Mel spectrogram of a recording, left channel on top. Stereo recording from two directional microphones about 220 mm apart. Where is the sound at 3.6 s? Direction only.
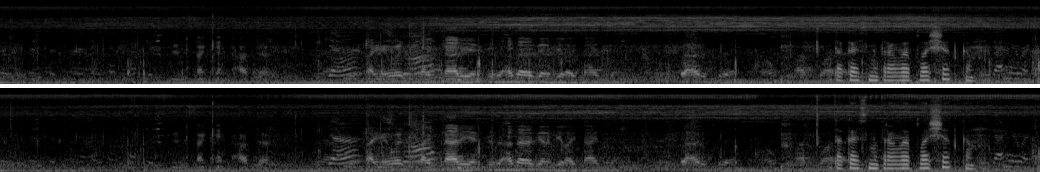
45° right (ahead or behind).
